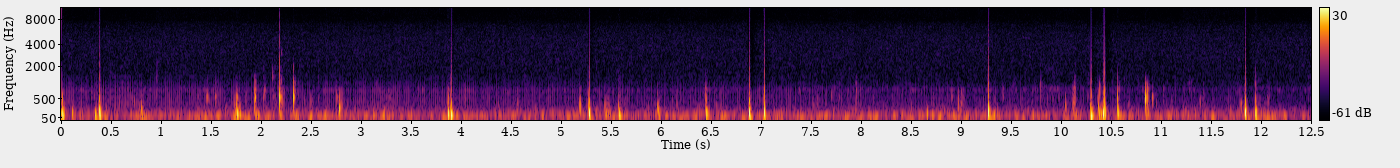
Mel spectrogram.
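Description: Irregular low gurgles and sharp pops over a steady low hum; ordinary active bowel sounds of a full stomach.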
